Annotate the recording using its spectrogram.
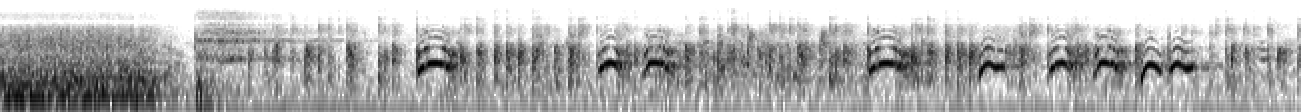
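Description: Acoustic guitar being handled: rapid tapping and clicking on it, with short swooping tones that rise and fall several times, after a brief wash of noise at the start.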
